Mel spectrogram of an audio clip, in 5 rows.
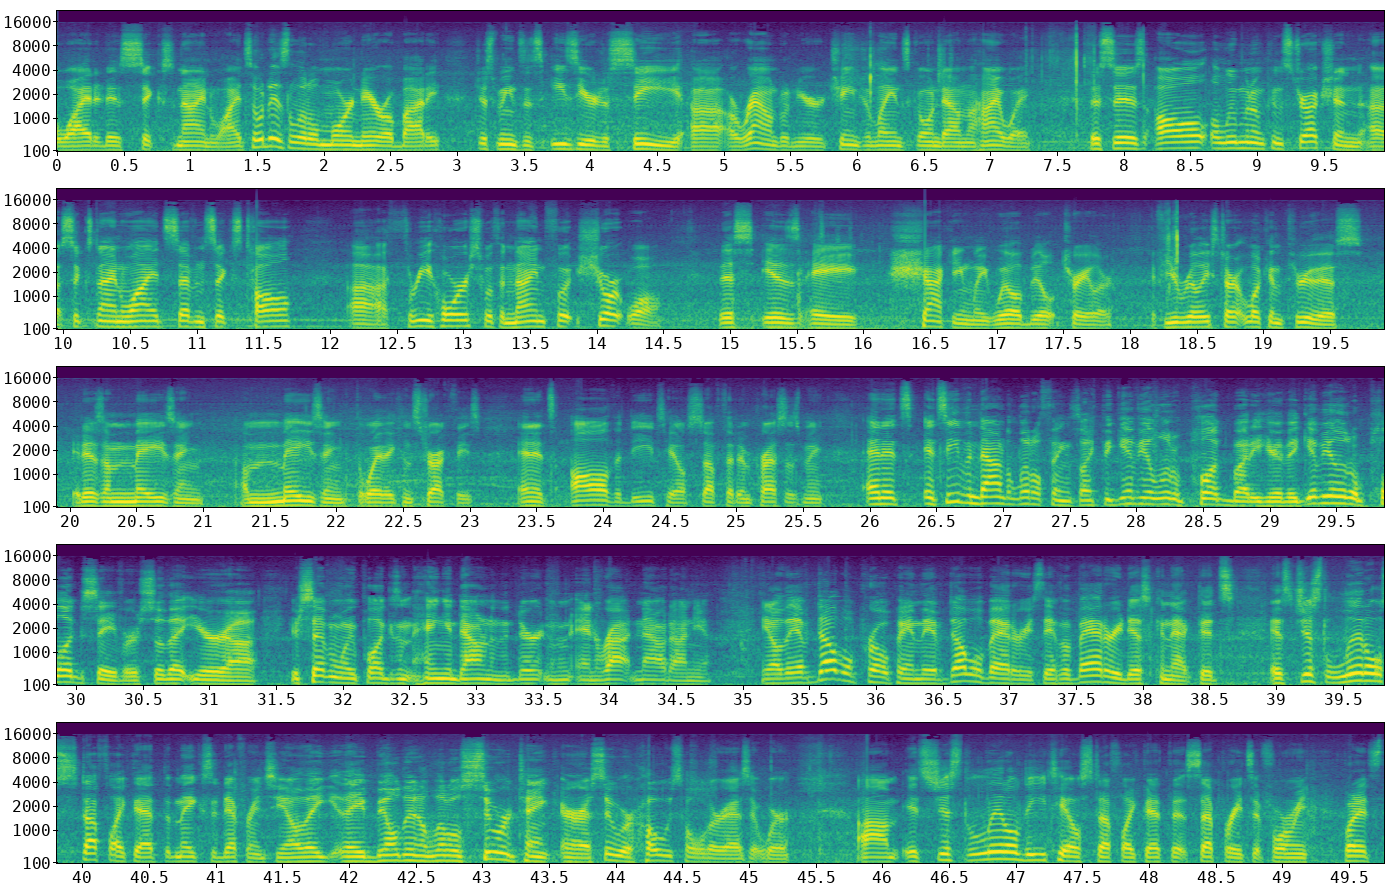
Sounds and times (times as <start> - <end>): Speech: 0.0 - 49.7.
